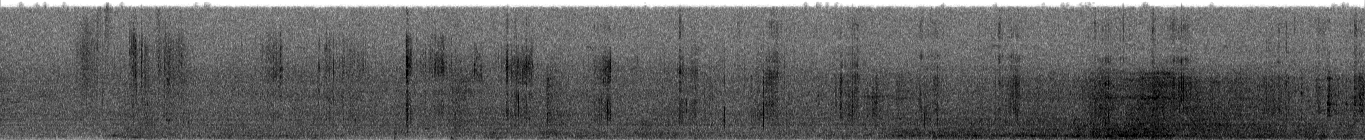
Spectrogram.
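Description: A tram approaches, its wheels rumbling on the rails as it grows louder.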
